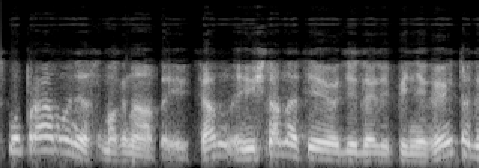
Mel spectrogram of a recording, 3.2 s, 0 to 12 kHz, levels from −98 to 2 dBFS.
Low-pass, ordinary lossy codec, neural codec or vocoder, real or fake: 10.8 kHz; AAC, 32 kbps; none; real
